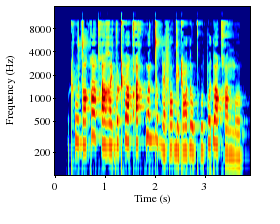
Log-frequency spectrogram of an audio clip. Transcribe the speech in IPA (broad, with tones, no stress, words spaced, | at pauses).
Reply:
ʈʰu˧dɔ˨˦ qa˦qʼɛ˨ʁe˨ ɡo˦ʈʰo˦˨ qʼe˧xkʷa˦ɡdʊ˧ bɛ˨fɔ˧ ɡe˨ʈɔ˧ ɗo˨kʷʰɪ˨˦pʊ˦ ɗo˦qʰu˨ŋ͡mʊ˨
